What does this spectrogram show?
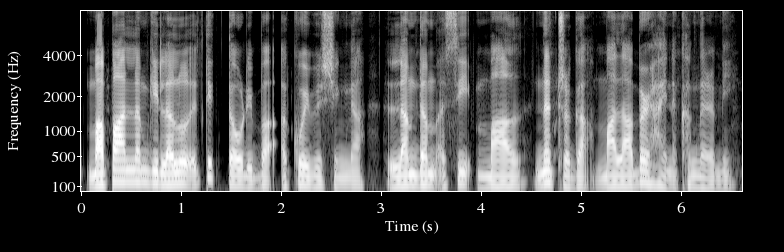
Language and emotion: Manipuri, neutral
